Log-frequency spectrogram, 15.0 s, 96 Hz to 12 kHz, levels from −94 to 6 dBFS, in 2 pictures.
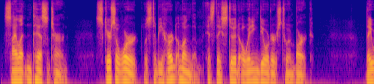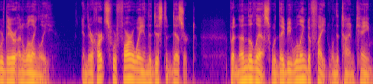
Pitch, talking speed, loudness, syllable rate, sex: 90 Hz, 195 wpm, -18 LUFS, 5.7 syllables/s, male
